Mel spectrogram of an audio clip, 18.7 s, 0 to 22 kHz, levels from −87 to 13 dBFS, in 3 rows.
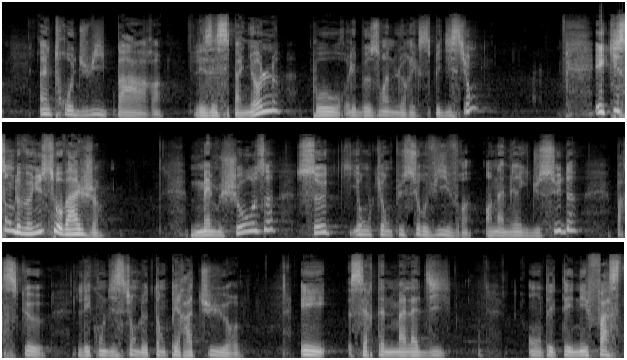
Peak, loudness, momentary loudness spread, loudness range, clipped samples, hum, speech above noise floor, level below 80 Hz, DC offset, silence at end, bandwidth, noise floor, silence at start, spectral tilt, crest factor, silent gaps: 0 dBFS; -20 LUFS; 15 LU; 6 LU; under 0.1%; none; 41 dB; -54 dBFS; under 0.1%; 0.05 s; 14.5 kHz; -62 dBFS; 0.4 s; -3 dB/octave; 22 dB; none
